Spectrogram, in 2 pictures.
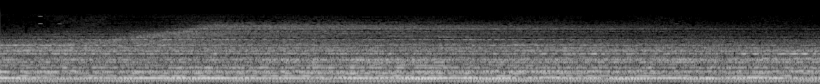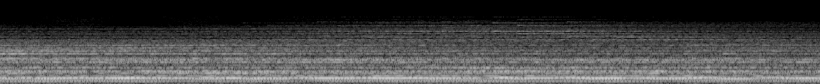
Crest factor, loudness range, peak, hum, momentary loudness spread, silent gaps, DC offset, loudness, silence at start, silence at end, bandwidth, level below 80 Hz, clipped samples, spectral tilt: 14 dB; 2 LU; -4 dBFS; none; 4 LU; none; under 0.1%; -18 LUFS; 0 s; 0 s; 10 kHz; -48 dBFS; under 0.1%; -5.5 dB/octave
